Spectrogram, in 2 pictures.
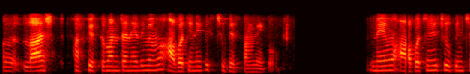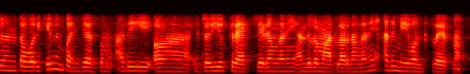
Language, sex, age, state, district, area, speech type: Telugu, male, 60+, Andhra Pradesh, West Godavari, rural, conversation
